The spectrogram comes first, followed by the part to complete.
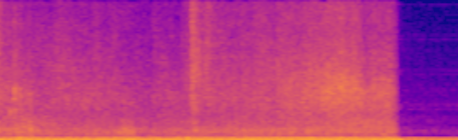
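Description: Loud, sustained rumbling blast of an explosion sound effect, with a sharp crack about a second in, cut off abruptly at the end.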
